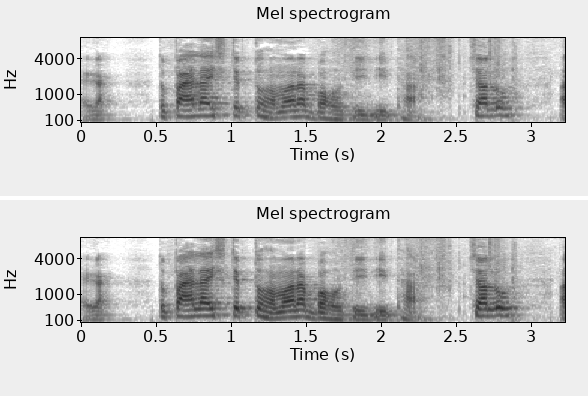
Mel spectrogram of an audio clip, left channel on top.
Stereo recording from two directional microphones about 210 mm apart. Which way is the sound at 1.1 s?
30° right (ahead or behind).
